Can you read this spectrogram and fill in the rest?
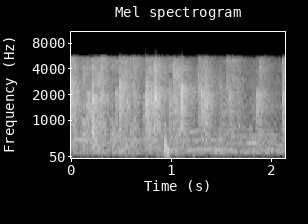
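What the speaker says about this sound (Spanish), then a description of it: "Así que un aplauso." A church congregation claps during a sermon: a sustained wash of scattered, moderate applause with uneven individual claps, and a brief low thump partway through.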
